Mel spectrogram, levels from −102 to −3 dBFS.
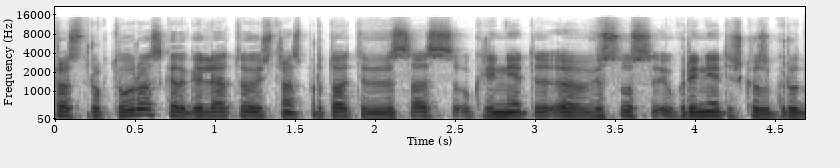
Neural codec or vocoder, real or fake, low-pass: vocoder, 44.1 kHz, 128 mel bands every 512 samples, BigVGAN v2; fake; 14.4 kHz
